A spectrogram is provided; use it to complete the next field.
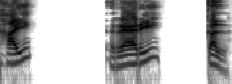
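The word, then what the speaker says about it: hierarchical: पूरा सेटअप बोलते हैं इसको हम कहते हैं हाई रेकल ठीक है तो इसको ध्यान कैसे बोलेंगे अ प्रोनाउंस हाईरिकल तो a tree topology networking is अ हायरिकल arrangement of devices.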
